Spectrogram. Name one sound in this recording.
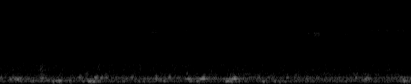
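An eraser wipes across a whiteboard.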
